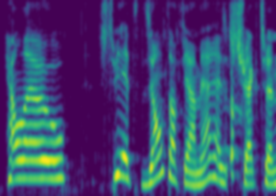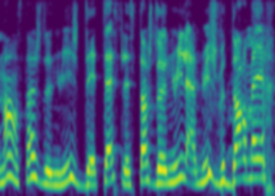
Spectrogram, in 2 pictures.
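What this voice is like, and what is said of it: Put-on Québécois French accent. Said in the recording (French): “T'aurais dû le lire quand même avec l'accent québécois ... je ferai le prochain commentaire en accent québécois”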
